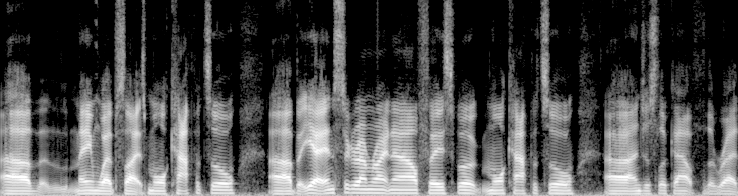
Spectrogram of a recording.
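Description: Moderate pace and fairly even intonation, in an English accent. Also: man, medium pitch for a man. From England. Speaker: business owner. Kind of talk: casual interview chat. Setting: office, video recording.

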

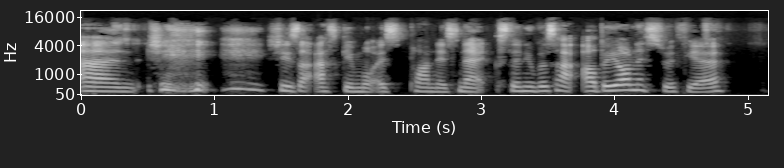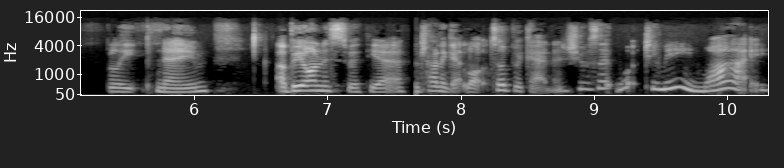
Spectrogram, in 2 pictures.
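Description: In a very clean, dry, close recording with a silent background and no echo, a woman with an English accent speaks at a fairly high pitch and moderate pace with lively intonation. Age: 30s. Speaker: podcast co-host. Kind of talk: casual chat.

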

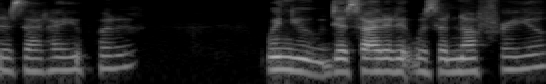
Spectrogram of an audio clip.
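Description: Against a quiet background, a woman with a dark, mellow tone and medium pitch speaks at a fairly quick pace. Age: 70s. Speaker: talk show host, spiritual teacher. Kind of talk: interview. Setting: video call.

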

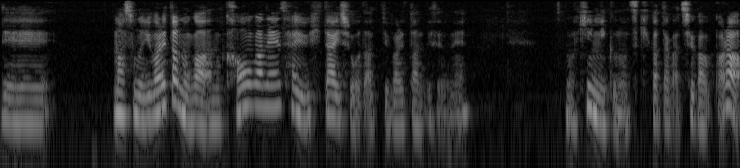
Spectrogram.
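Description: Her medium-pitched voice, marked by vocal fry, moves at a fairly quick pace as this woman speaks with lively intonation and big swings in loudness. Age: 30s. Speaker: podcaster working in beauty industry. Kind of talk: casual monologue. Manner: hesitant, many fillers.

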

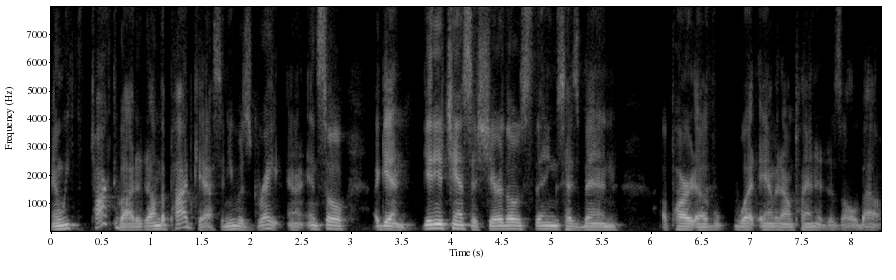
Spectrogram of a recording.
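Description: A man with a normal speaking voice talks at a fairly quick pace, his fairly low pitch moving with ordinary variation, on a very clean recording with a silent background. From northern Wisconsin. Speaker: education professor. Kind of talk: interview.

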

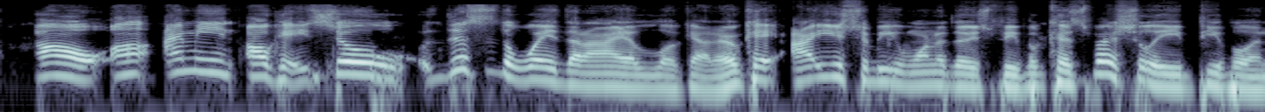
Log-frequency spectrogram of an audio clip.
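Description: A man with an American accent, an ordinary speaking voice, lively intonation and a moderate pace. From Florida. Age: 40s. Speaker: radio personality and podcaster. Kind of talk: casual chat.

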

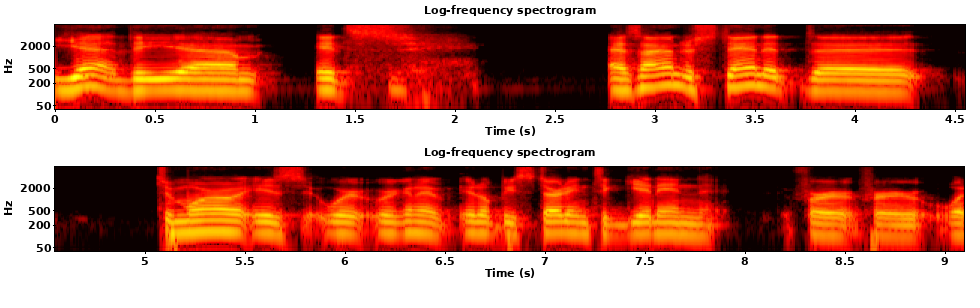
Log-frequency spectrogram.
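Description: With a Canadian accent, a man speaks at a medium pitch and a moderate pace. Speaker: livestream host and commentator. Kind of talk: live commentary. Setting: home shed studio.

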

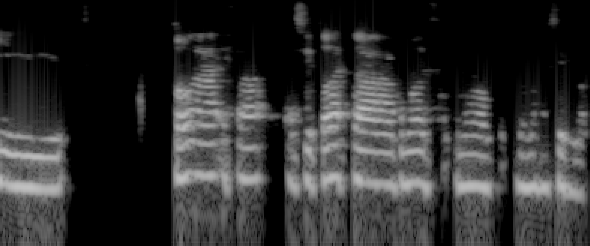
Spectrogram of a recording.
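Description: Speaking at a very slow pace with long, frequent pauses, a man talks at a fairly high pitch. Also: fairly even intonation. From Canary Islands (Tenerife). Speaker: SEO consultant. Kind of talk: interview. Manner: halting.

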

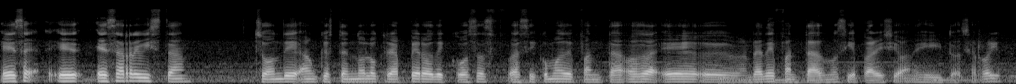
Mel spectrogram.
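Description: With a Mexican accent, a man speaks at a medium pitch and fairly even intonation amid noticeable background noise. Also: fairly slow pace. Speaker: podcaster. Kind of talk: storytelling. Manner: halting; casual.

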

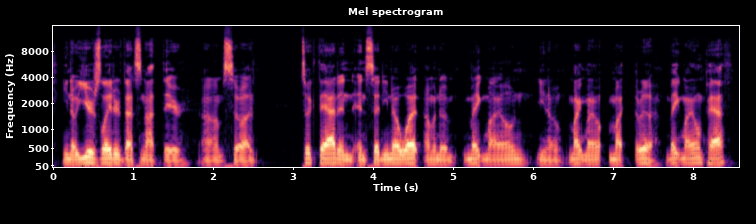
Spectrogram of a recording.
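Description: A man with a Southern accent speaks at a moderate pace in a fairly low pitch. His intonation stays fairly even, and the recording is very clean with a silent background. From Texas. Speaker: entrepreneur. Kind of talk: interview.

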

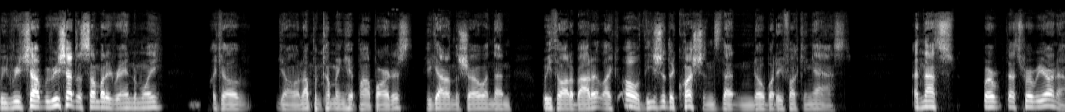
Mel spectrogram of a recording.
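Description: A man talks at a very fast pace, his pitch medium with ordinary variation. The recording is very clean and the background silent. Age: 30s. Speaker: podcast host. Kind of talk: casual chat. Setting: home recording room.

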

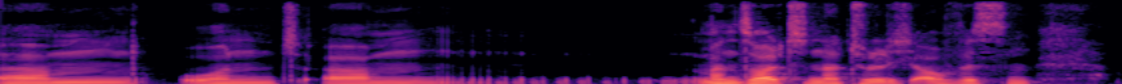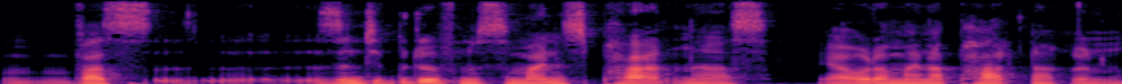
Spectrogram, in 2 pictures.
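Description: Here a man talks at a very slow pace. His pitch is medium, with ordinary variation. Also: very clean recording, silent background. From Thuringia, Germany. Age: 30s. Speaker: podcast host. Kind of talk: casual solo podcast talk. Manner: hesitant, many filler sounds.

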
